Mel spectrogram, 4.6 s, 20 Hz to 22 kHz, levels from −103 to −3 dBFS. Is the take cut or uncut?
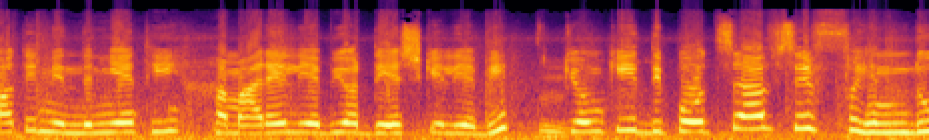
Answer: uncut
